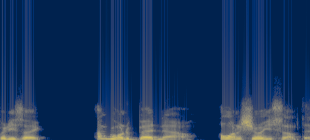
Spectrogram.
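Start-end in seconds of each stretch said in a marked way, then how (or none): 1.0-3.1 put-on Boston accent. Retelling what he said to Wilma, imitating a Boston accent. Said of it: "he's like basically a Boston accent".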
